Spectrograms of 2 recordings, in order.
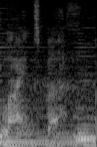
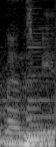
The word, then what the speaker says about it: Linsby: then he basically worked with Linsby, or Linesby, but Linsby is generally commonly what most people say his name is, and he was an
